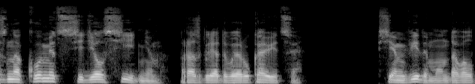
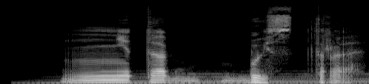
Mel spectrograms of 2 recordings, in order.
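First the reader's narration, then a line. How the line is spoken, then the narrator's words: Slow speech. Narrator (Russian): медленно проговорил незнакомец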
